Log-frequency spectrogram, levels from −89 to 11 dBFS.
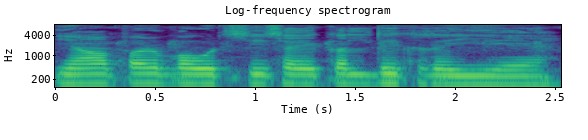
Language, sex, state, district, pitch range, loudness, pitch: Hindi, male, Uttar Pradesh, Shamli, 135-145 Hz, -16 LUFS, 140 Hz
